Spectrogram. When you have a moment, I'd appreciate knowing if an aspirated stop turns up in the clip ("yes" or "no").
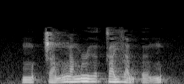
no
